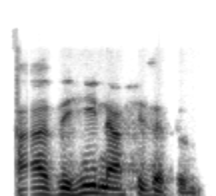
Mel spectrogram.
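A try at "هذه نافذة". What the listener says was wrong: Excellent. হাযিহি নাফিজাতুন, good.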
